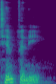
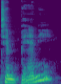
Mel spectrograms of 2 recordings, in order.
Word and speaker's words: timpani: I was right about I said I said Tiffany I spelled I said it wrong funny and timpani right Tiffany is the big one's on the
